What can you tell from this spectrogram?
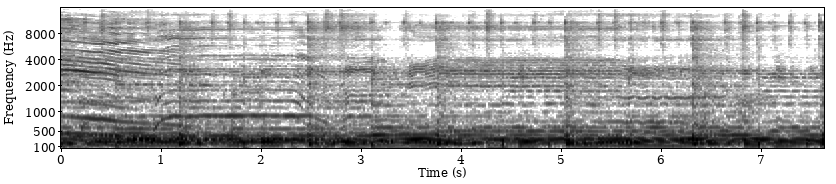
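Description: Music with singing: voices holding sustained, choir-like chords, with a high voice holding a note and sliding down in the first couple of seconds.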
